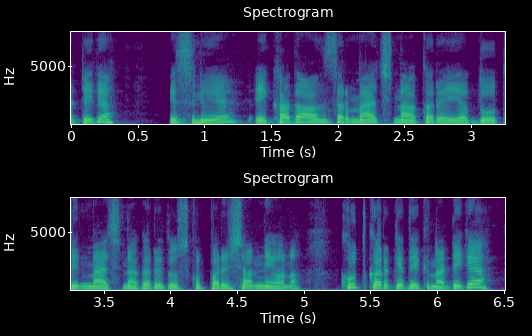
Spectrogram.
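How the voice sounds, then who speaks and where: Teasing and chatty, a man runs an exam-prep reasoning lesson at a screen, addressing students as beta and bhai, meaning son and brother. His voice sits high with a darkish, resonant, clear tone, and there's no echo.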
